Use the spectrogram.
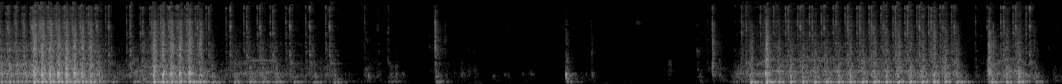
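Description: A sewing machine back-stitches over elastic ear pieces on a fabric face mask, running in a fast rattling burst, pausing through quieter gaps with small clicks, then rattling steadily again near the close.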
